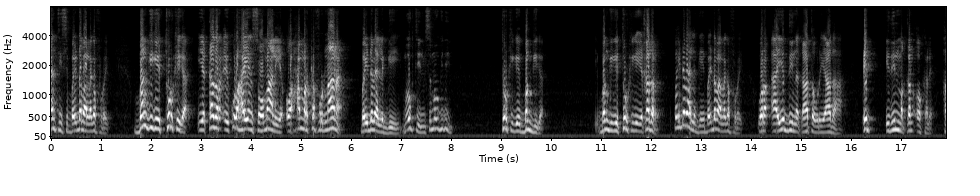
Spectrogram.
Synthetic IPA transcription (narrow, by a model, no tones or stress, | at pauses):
aːnt̪ʰiːsibɐjɖɐβaːlɐɣɐfʊɾɛ̰j | bɐŋɡɪɣiːt̪ʰʊrkʰɪɣɐijɔqɑðɐrɛjkʰʊlɐɦaːjɛːnsɔːmaːlɪjɐʔɔːħɑmːɐrkʰɐfʊrnaːnɐ̰ | bɐjɖɐβaːlɐɡɛːjɛ̰jmɐɔɡt̪ʰinmɪsɛmɐɔɣɪðiːn | t̪ʰʊrkʰɪɣiːbɐŋɡɪɣɐ̰ | bɐŋɡɪɣiːt̪ʰʊrkʰɪɣɐijɔqɑðɐ̰r | b̥ɐjɖɐβaːlɐɡɛːjɛjbɐjɖɐβaːlɐɣɐfʊɾɛ̰j | wɑɾʔaːjɐd̪iːnɐqɑːt̪ʰɐwʊɾɪjaːðɐ̰ɐ̰ | ʕɪd̪ | ɪðiːnmɑqɑnɔːkʰɐlɛ̰ | h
